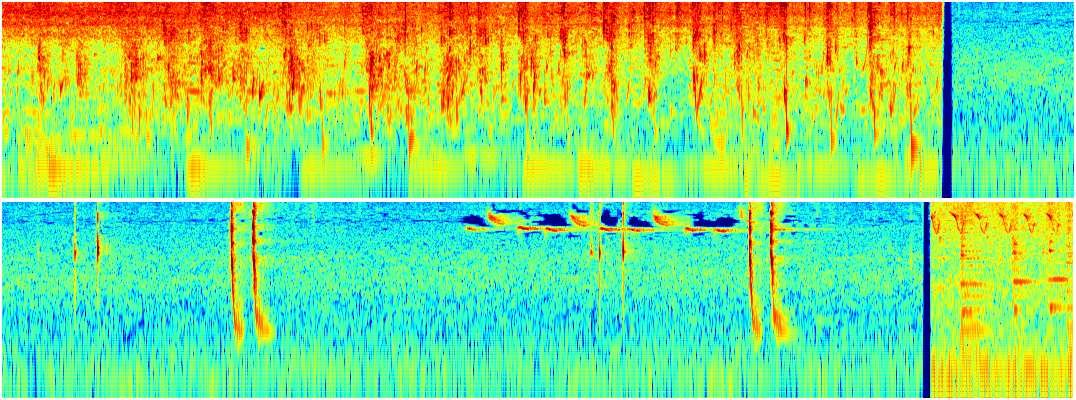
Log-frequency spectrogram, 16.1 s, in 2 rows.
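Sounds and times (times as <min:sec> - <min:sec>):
raven knocking calls: 0:09.8 - 0:10.2, 0:13.6 - 0:14.1.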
